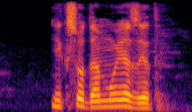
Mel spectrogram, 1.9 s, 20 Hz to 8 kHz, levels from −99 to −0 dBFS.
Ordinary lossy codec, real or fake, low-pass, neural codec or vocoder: Opus, 64 kbps; real; 7.2 kHz; none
